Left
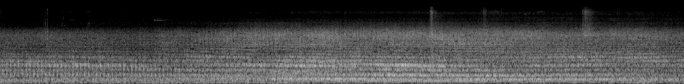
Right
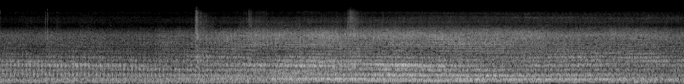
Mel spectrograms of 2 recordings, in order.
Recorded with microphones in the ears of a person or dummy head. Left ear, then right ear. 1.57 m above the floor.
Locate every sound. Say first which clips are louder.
0.0 s a helicopter: even; 10° left (ahead or behind)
